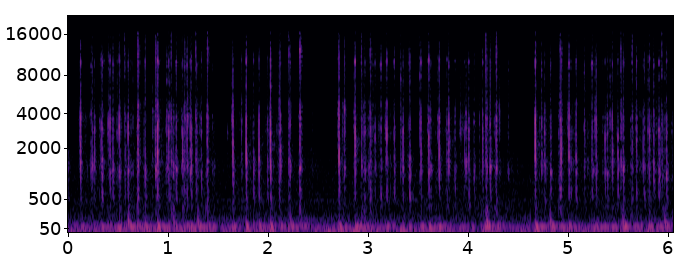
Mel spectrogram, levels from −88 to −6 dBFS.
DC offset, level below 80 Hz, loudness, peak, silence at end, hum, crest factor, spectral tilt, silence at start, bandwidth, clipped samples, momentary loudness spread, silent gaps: under 0.1%; -62 dBFS; -53 LUFS; -20 dBFS; 0 s; none; 34 dB; -1 dB/octave; 0 s; 17 kHz; under 0.1%; 5 LU; none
